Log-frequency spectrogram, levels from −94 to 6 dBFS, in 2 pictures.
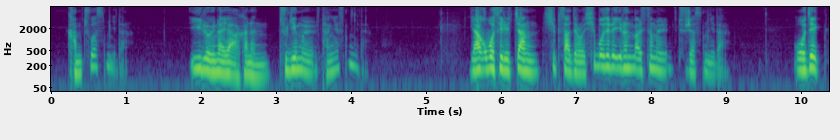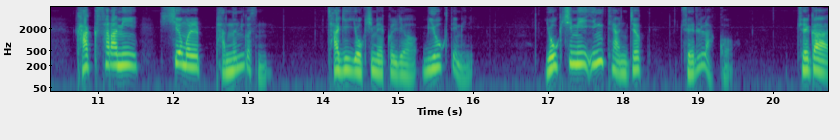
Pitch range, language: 115-185 Hz, Korean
